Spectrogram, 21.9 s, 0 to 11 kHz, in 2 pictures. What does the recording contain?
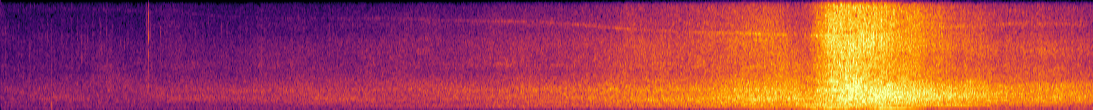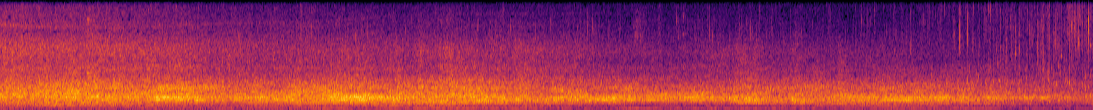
FX - doppler camion al pasar 2
doppler, truck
